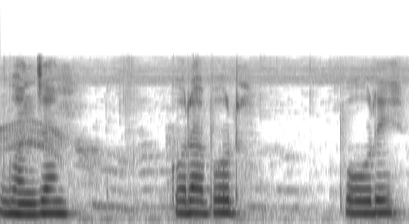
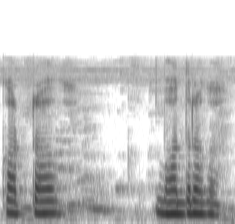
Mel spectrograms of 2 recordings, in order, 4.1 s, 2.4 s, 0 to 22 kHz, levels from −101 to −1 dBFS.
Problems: none marked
